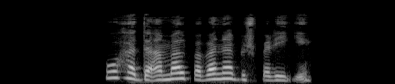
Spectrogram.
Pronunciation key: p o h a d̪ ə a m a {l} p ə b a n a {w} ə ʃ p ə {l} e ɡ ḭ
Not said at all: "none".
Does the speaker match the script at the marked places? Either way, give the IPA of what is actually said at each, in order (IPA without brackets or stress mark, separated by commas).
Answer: l, b, ɾ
